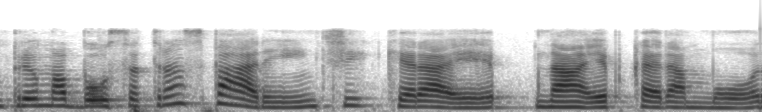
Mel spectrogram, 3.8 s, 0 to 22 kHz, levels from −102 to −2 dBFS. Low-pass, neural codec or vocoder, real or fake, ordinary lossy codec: 7.2 kHz; none; real; Opus, 24 kbps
